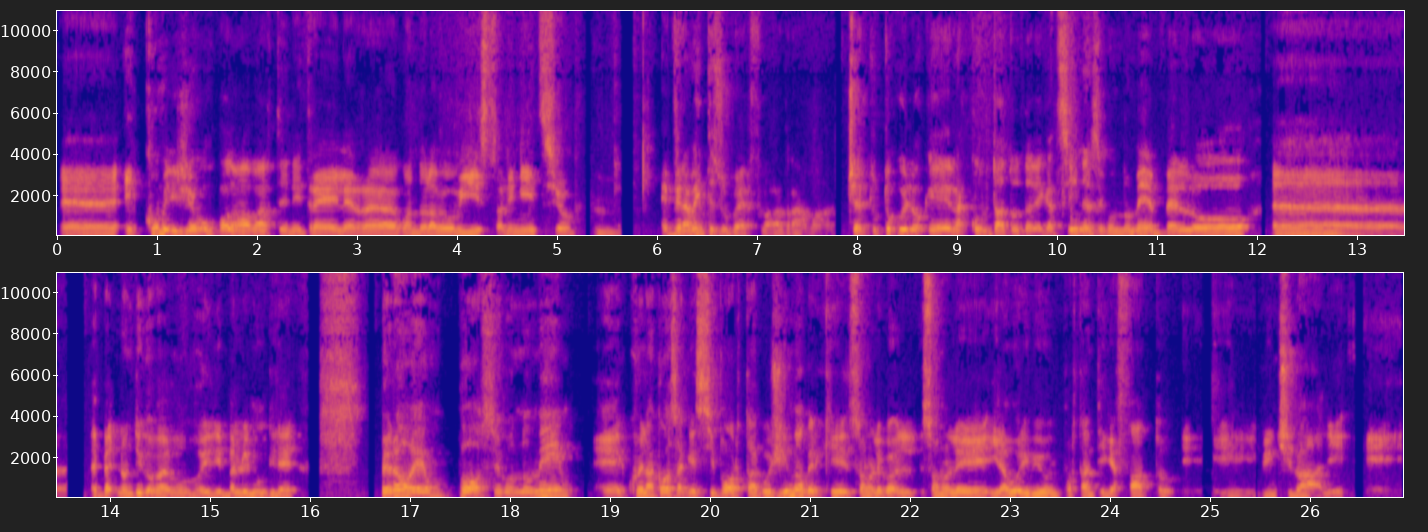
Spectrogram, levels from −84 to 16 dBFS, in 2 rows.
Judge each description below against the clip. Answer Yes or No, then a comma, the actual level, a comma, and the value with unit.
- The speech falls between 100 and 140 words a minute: No, average, 165 wpm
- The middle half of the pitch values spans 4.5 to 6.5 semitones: Yes, wide, 5.4 semitones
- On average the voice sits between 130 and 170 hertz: No, low, 120 Hz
